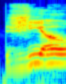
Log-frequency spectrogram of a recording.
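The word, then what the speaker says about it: Zi-O: obviously it's pronounced like geo or geo uh uh it's not a Z sound so I say it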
